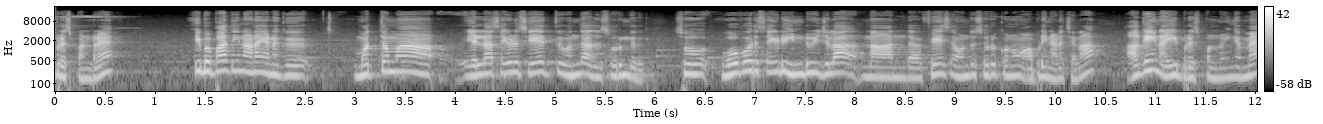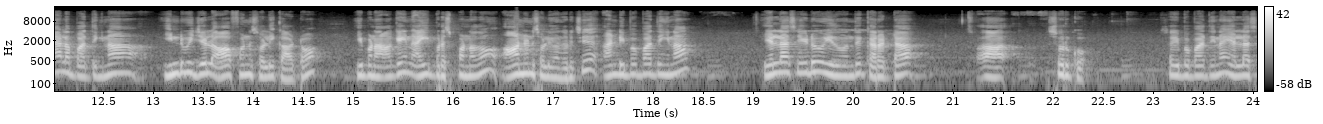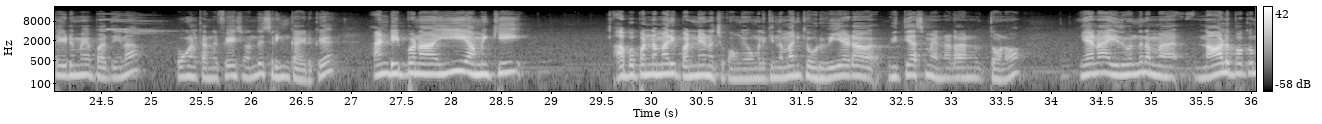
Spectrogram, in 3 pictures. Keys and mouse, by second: 17.7 middle click, 22.3 click, 22.7-26.0 middle drag, 26.5 middle click, 29.2 e.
